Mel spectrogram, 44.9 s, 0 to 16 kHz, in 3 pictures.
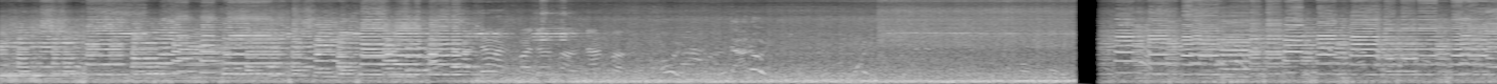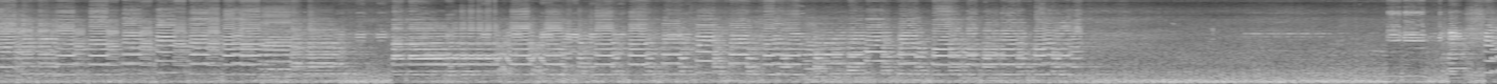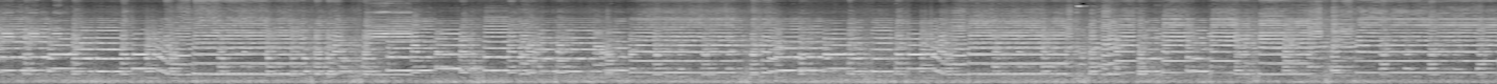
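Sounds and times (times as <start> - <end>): musical air horn playing tune: 0.0 - 4.8, 11.0 - 26.0, 29.0 - 44.9.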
